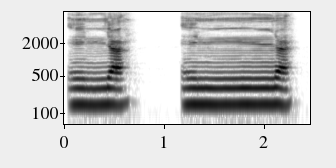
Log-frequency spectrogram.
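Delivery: "enya" with a long nasal ny. Shown as a demonstration. Teacher modelling the digraph, lengthened ny in enya. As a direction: hold the nasal in "enya" before releasing the a. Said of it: "I'm pronouncing the N Y digraph".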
